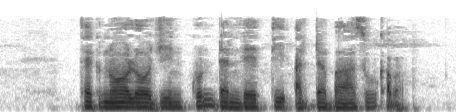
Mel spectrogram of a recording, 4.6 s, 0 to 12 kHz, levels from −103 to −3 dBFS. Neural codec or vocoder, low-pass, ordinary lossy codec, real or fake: none; 7.2 kHz; AAC, 32 kbps; real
